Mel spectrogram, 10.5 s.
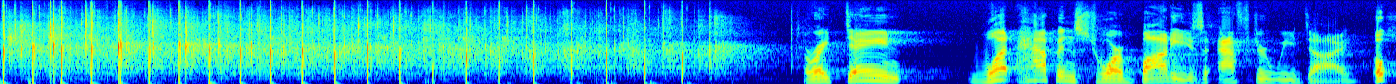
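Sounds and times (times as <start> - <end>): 
audience applause: 0.0 - 5.6
speech: 6.0 - 10.4.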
